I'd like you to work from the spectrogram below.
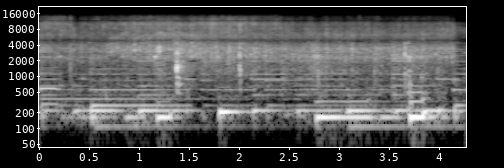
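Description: Eggs and bacon frying for breakfast: a steady, crackling sizzle with fine pops that runs evenly through the whole clip at moderate loudness, with no talking.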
